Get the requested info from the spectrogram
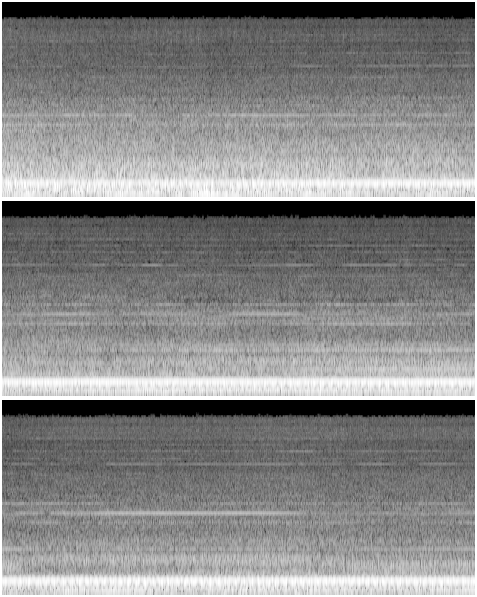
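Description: Helicopter cabin noise during take-off: the turbine and rotor run loud and steady with a deep constant hum. A heavy low rumble is strongest for the first several seconds and eases as the helicopter climbs away.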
